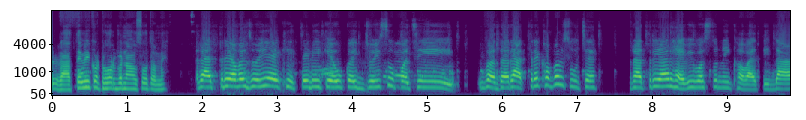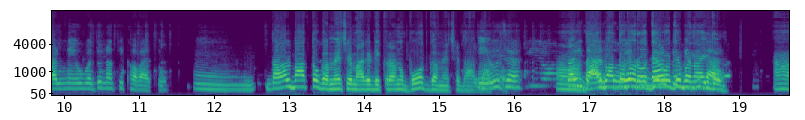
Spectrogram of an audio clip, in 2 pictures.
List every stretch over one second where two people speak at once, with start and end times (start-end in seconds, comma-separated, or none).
17.0-18.8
